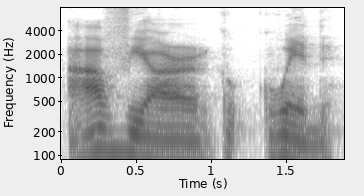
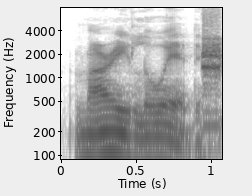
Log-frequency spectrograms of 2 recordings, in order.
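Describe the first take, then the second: First: It is said with a different, native-like pronunciation. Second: It is read out just as spelled. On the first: The speaker calls it right. "it's actually like" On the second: The speaker calls it wrong. "is what it looks like it would be pronounced as"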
